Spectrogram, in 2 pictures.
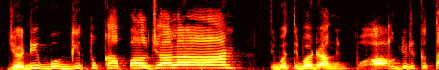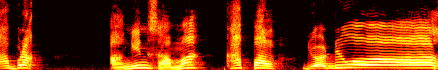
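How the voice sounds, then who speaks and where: A woman telling a Bible story to children in an animated teaching voice. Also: on the high side. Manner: animated storytelling, acting out quoted lines. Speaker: Sunday school teacher.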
